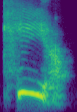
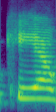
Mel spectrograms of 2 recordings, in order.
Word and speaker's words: kea: this time i'm going to introduce you to kia i wonder if the kids at home have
